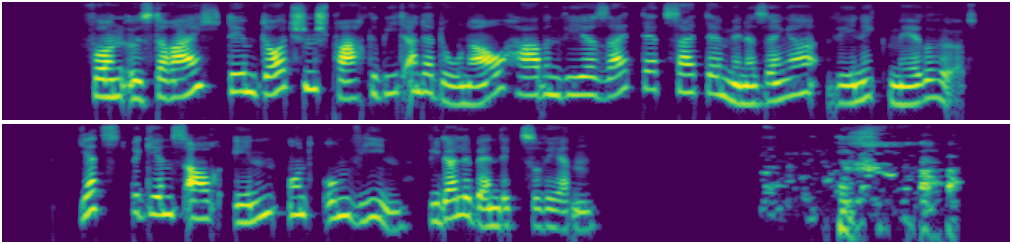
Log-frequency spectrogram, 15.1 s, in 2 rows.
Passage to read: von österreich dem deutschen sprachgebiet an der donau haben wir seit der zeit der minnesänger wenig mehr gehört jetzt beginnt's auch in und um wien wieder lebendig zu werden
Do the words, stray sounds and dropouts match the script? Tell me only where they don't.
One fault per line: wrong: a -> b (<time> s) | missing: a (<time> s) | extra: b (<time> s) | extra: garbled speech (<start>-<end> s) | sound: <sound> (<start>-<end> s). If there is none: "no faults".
sound: laugh (13.2-14.8 s)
